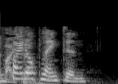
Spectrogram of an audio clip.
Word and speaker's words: phytoplankton: Am I saying that right? – Phytoplankton. – Phytoplankton. Yes.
